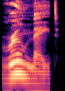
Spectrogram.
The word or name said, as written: roommate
